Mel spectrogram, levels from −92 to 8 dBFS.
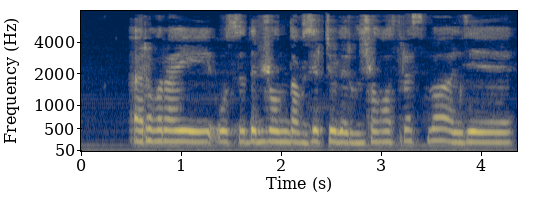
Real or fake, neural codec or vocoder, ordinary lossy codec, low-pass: real; none; AAC, 32 kbps; 7.2 kHz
